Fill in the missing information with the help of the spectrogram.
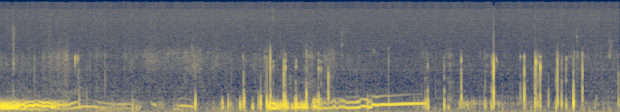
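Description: Loud gurgling and long groaning, squeaking rumbles from the belly, with a sustained whine near the middle; loud bowel sounds from an upset stomach.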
